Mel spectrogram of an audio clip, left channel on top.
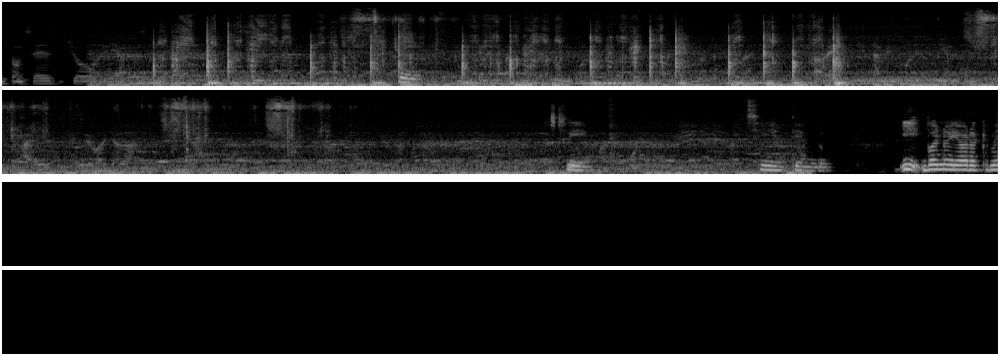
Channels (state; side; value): silent; right; digital silence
